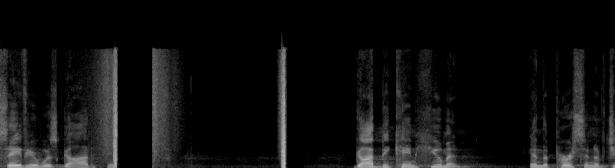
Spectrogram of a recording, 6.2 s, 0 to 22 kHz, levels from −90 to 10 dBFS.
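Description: Speech here, and the wireless link is struggling: two wireless microphone squelch dropouts. The first runs from 0.85 to 1.78 s, with hiss creeping up before the receiver's squelch shuts the output for about 364 ms, then the voice comes back. The second, from 2.77 to 3.04 s, is shorter, a muted hole of roughly 196 ms. In both, the FM signal fades below the receiver's threshold and the squelch cuts the audio.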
